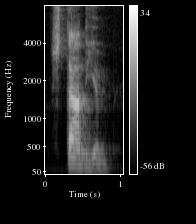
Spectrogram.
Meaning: 1. a stage; a phase 2. a stadium
- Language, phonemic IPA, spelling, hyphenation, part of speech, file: Dutch, /ˈstaː.di.ʏm/, stadium, sta‧di‧um, noun, Nl-stadium.ogg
